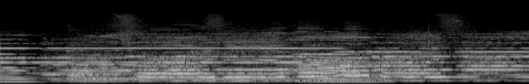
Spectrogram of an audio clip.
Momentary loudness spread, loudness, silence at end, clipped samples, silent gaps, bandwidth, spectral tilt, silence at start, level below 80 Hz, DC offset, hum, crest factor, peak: 6 LU; -23 LUFS; 0 s; under 0.1%; none; 12 kHz; -6 dB/octave; 0 s; -80 dBFS; under 0.1%; none; 14 dB; -10 dBFS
